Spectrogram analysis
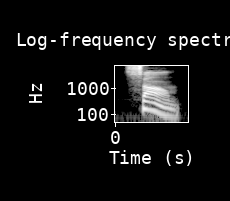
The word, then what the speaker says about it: Psalm: Germans confound with B p is sometimes mute as in Psalm and between M and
